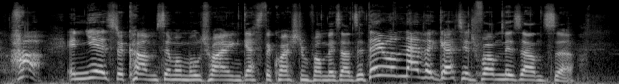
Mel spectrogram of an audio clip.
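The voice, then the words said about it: Evil-sounding put-on German accent. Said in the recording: “What was with the accent? ... all of a sudden evil and semi-German? ... It started to sound German.”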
